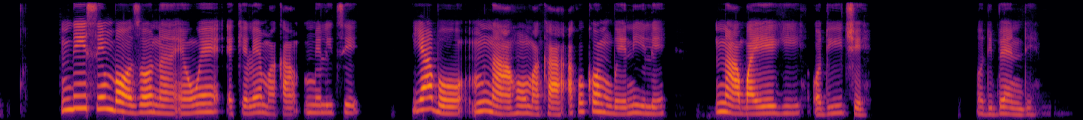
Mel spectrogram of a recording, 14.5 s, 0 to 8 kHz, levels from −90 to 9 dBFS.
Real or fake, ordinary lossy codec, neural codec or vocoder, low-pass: real; none; none; 7.2 kHz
